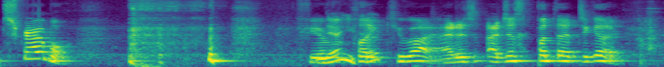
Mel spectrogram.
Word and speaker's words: Qi: For the longest time, I would say Qi because it's, I think it's literally Q. Is it QI? – It's QI, yeah.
